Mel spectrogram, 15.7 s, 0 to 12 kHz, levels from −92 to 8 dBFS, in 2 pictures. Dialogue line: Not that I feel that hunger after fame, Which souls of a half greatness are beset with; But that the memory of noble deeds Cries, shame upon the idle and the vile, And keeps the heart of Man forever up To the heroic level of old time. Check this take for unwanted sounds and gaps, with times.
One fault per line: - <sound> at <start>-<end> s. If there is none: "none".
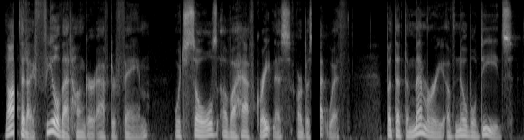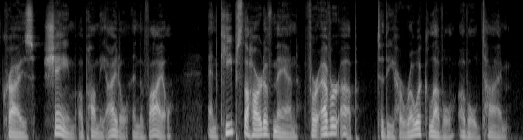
- dropout at 0.2-0.3 s
- dropout at 4.7-4.8 s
